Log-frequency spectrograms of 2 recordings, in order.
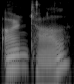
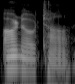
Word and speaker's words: Arnotal: Oktober 1433 in 1433 Filione in Arntal. in Filione im Arontal, Actually, it's Arnotal. Was, I mispronounced that.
